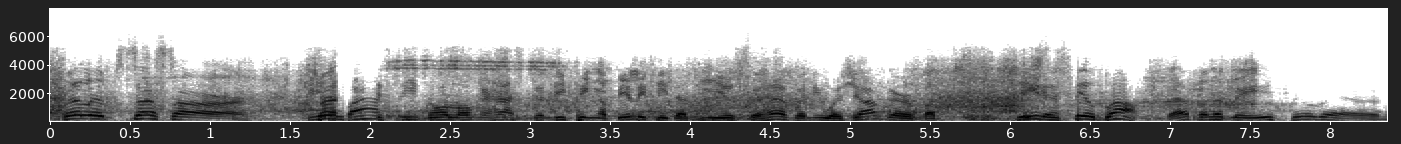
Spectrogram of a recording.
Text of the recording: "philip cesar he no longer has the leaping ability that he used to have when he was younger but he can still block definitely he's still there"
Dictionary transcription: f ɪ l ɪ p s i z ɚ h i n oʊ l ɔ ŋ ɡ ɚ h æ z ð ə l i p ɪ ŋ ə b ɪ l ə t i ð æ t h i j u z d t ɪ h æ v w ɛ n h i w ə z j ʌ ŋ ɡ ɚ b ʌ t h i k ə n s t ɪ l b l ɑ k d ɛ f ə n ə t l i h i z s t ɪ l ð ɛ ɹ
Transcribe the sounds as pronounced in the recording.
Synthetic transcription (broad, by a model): f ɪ l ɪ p s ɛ s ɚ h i n oʊ l ɔ ŋ ɡ ɚ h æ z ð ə l i p ɪ ŋ ə b ɪ l ə t i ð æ t h i j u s t ɪ h æ v w ɛ n h i w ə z j ʌ ŋ ɡ ɚ b ʌ t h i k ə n s t ɪ l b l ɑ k d ɛ f ə n ə t l i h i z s t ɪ l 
